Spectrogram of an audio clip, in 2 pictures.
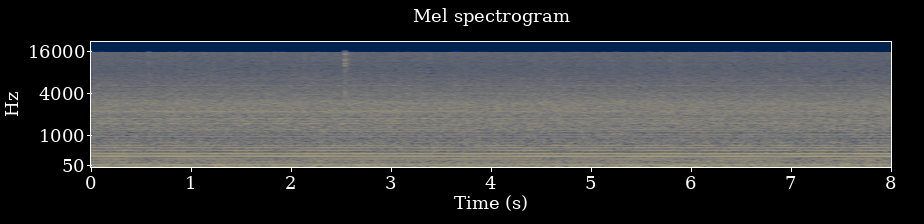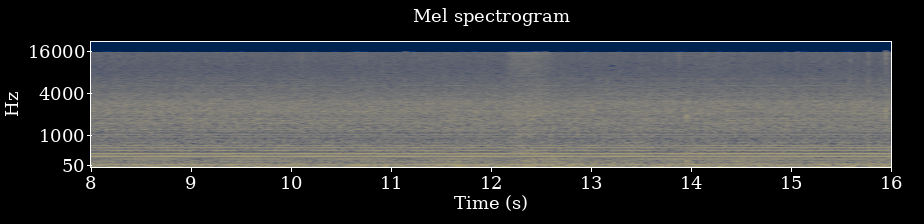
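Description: Steady ventilation hum with several constant tones, one of them pulsing on and off about once a second.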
